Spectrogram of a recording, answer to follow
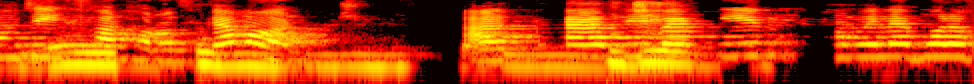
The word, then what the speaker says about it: كاذبة: তারপরে কাযিবাতিন বাতে টান নাই, কাযিবা এরকম বলা যাবে না।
